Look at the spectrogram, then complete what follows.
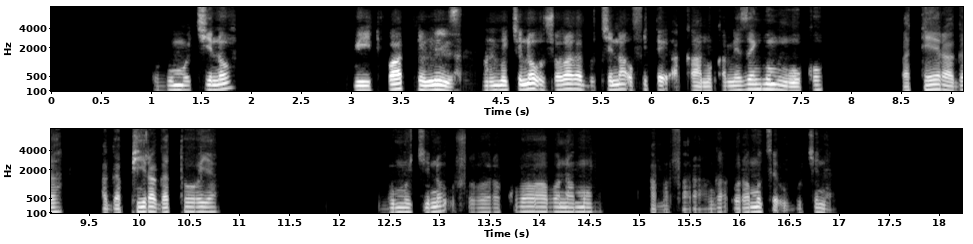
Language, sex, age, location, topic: Kinyarwanda, male, 50+, Musanze, government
